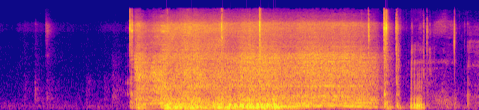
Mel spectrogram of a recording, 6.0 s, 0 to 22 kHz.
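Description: Starter cranking the VW T4's 2.5-litre five-cylinder ACU petrol engine for about three seconds, starting about a second and a half in, without the engine catching, then a few short clicks. It will not start because it has choked after the engine control unit was briefly fed a false hot-engine reading, which the owner says it takes a while to recover from.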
